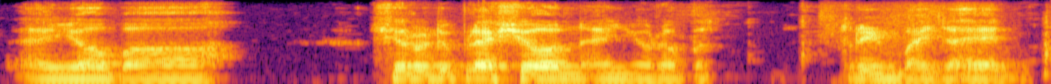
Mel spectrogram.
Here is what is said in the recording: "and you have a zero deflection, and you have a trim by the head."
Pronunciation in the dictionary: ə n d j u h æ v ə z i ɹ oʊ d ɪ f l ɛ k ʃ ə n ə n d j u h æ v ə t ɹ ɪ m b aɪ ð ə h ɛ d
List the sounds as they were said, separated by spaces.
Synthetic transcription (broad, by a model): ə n j u h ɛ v ə s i ɹ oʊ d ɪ p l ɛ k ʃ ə n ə n j u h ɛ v ə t ɹ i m b aɪ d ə h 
